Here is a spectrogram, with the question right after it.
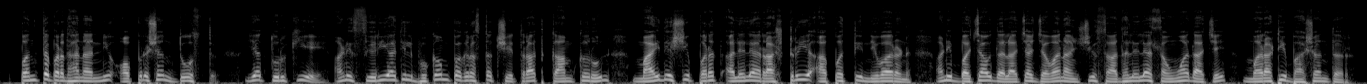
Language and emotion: Marathi, neutral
